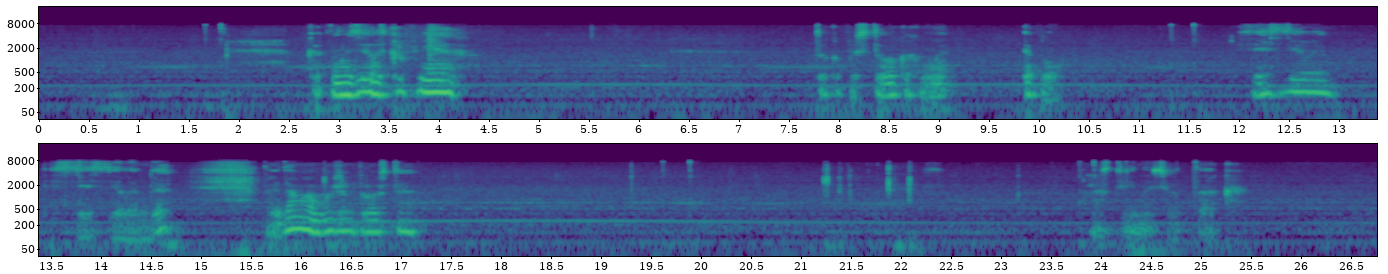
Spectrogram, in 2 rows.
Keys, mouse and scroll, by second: 2.0 click, 11.7 click, 14.0 click, 16.6 s, 21.6 s, 24.7-26.7 middle drag.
